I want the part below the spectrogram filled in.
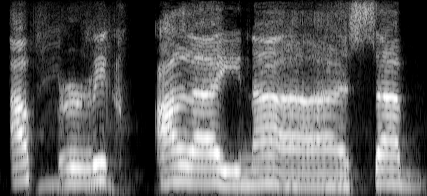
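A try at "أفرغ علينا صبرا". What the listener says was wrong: sabro. Bukan sabro, sobro ya, sabar. Emang di Indonesia juga jadi begitu, jadi sabar. Padahal sebenarnya sobar ya. Harus sobar.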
